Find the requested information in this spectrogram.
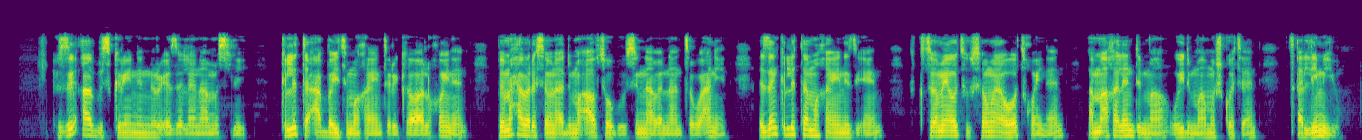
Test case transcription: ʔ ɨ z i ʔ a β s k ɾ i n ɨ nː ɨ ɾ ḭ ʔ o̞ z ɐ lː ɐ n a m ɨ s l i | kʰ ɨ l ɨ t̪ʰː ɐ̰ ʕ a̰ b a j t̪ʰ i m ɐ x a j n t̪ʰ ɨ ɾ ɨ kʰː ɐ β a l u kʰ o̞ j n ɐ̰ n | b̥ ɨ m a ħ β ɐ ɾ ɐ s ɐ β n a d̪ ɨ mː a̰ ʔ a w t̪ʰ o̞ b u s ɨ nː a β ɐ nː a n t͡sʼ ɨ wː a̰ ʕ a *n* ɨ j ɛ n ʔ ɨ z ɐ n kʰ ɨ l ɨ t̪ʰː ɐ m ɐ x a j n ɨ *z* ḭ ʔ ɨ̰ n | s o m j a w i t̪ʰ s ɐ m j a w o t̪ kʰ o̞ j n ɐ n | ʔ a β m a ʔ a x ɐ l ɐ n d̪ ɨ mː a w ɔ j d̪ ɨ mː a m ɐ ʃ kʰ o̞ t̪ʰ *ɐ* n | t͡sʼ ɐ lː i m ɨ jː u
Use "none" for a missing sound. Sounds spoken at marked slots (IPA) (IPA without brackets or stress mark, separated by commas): n, z, ɐ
